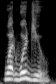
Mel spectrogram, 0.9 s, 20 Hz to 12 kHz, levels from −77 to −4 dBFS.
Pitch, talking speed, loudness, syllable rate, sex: 210 Hz, 205 wpm, -15 LUFS, 4.3 syllables/s, female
